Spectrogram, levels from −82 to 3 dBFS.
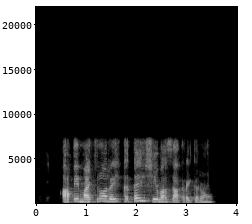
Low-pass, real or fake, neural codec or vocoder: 7.2 kHz; fake; codec, 32 kHz, 1.9 kbps, SNAC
